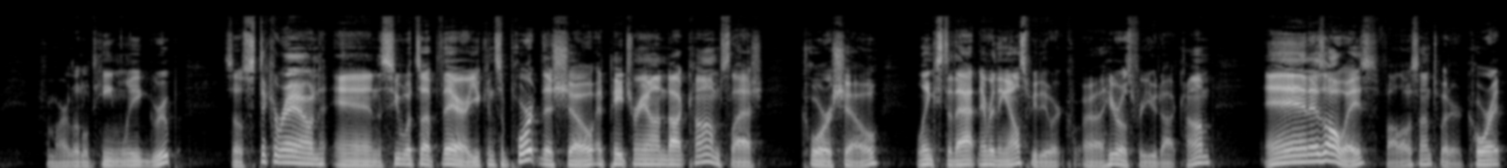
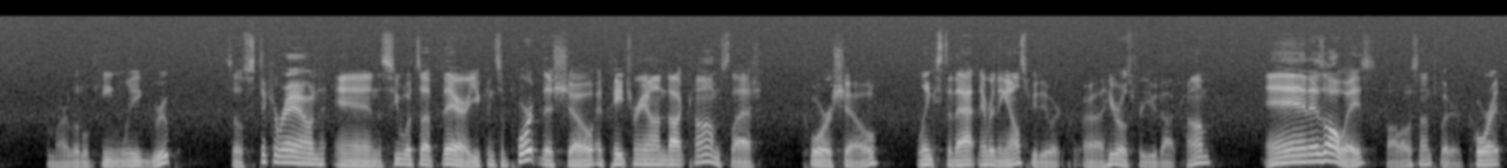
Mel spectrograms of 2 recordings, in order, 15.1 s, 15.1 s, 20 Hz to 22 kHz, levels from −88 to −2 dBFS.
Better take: first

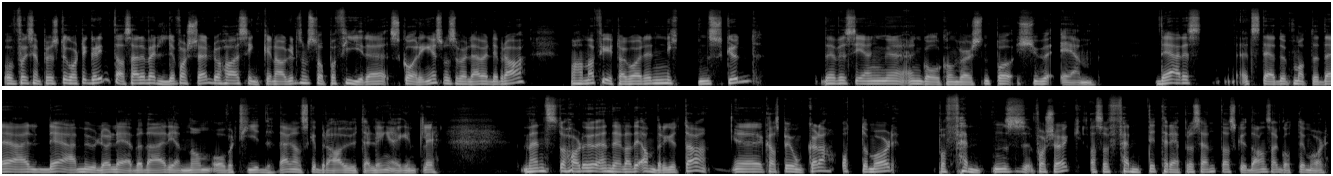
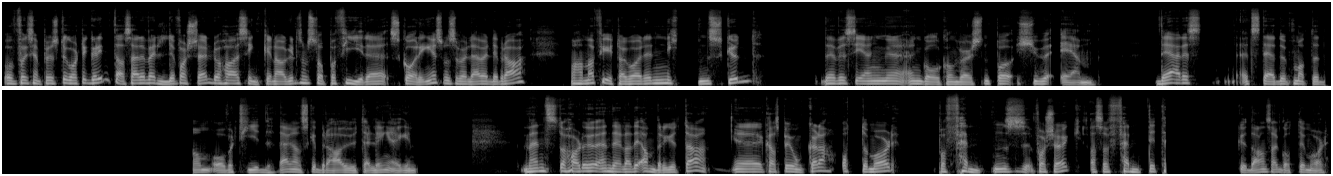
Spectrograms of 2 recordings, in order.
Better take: first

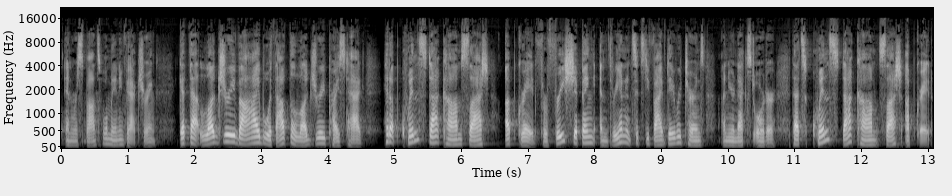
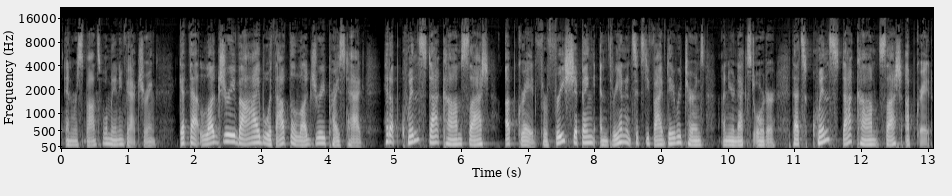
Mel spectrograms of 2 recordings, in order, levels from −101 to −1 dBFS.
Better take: second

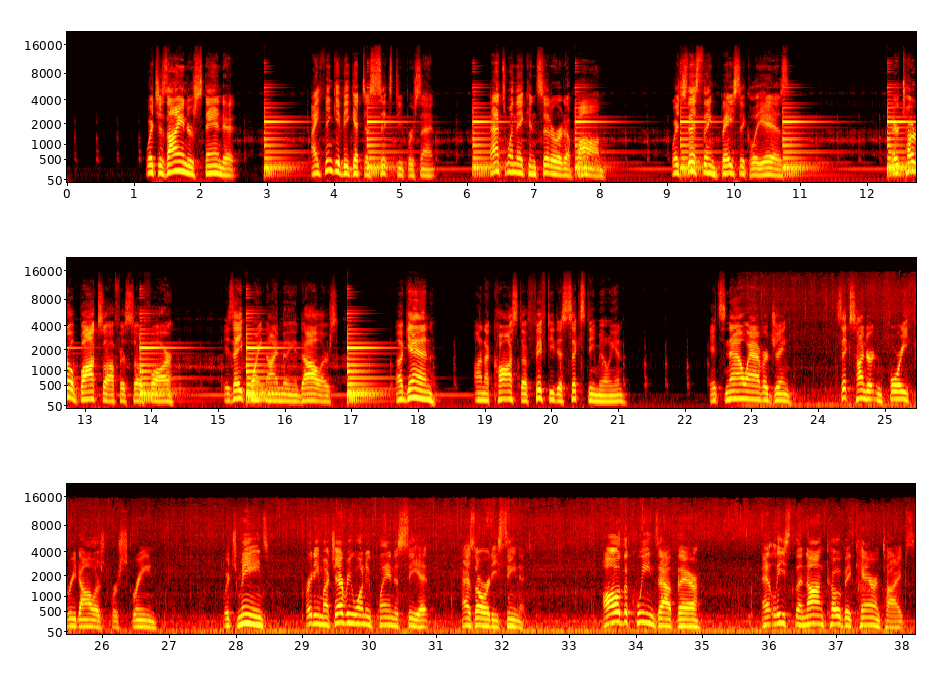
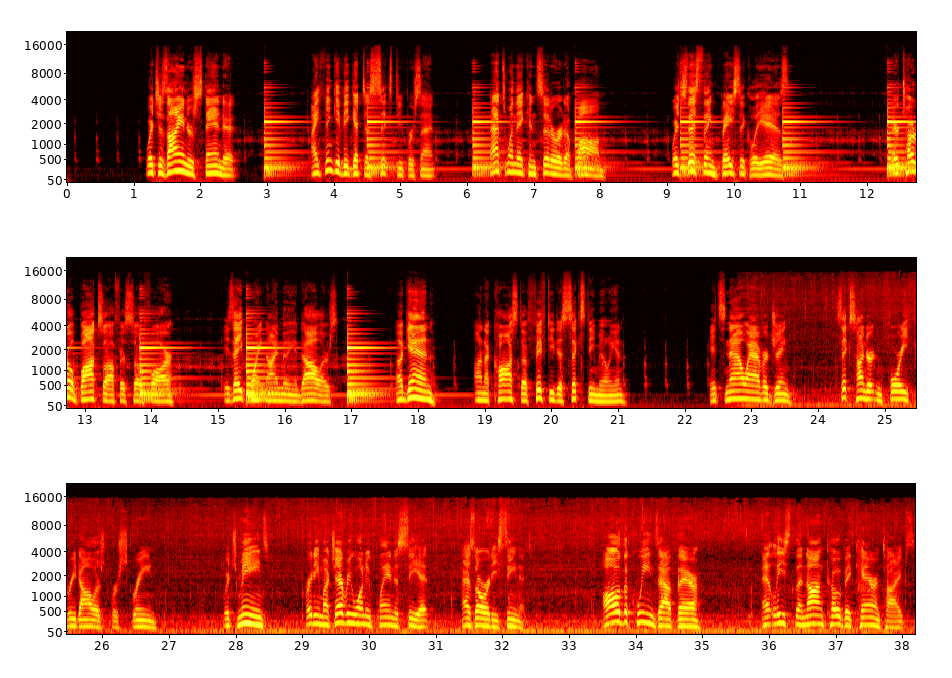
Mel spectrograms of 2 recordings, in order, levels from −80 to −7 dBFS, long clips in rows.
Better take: neither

